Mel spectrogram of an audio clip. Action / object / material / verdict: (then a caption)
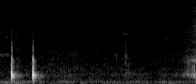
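knock / wooden beehive with honeybee colony / wood / queenright. Two sharp knocks land on the side of a wooden beehive holding a honeybee colony, listened to with an ear against it. Near-quiet follows, then a brief rise of buzzing near the end. The colony's reaction to the knock marks it as queenright.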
